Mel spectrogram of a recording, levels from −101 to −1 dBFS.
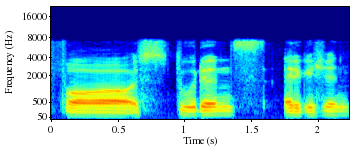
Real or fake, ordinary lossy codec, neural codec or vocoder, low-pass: real; Opus, 16 kbps; none; 7.2 kHz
